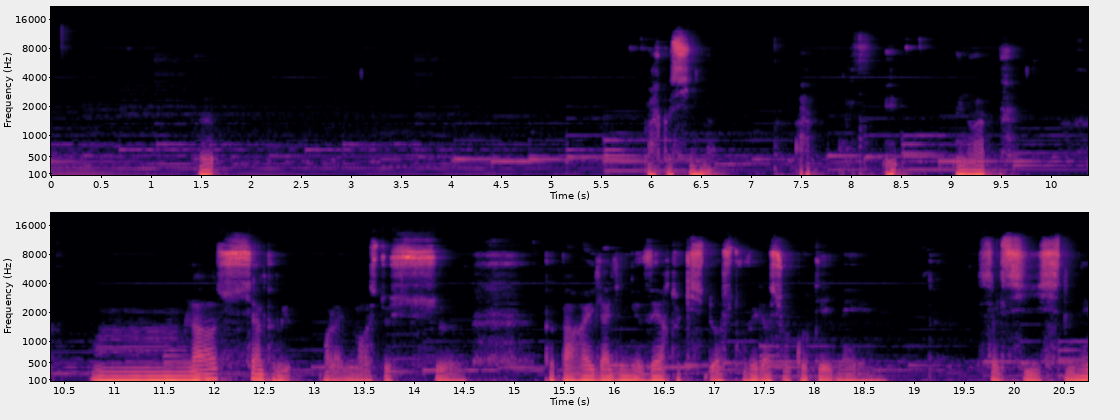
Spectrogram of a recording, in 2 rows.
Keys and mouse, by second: 0.6 ctrl+e, 7.2 a, 8.0 u, 16.7-20.7 drag.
